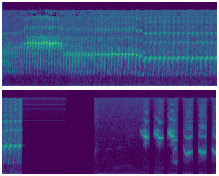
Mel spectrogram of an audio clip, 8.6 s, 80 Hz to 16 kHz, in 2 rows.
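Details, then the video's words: Waterslager (Malinois) canary, a 1997 champion, giving a training song: a long rolling trill stepping down through lower pitches, a silence, then crisp repeated falling notes. "Malinois CANARY From 1997 - 12h Training Song"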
